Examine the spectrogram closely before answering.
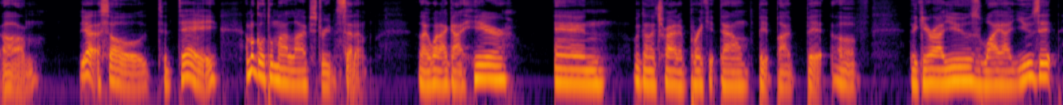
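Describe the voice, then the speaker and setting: A man hosting a casual live stream about his streaming gear, sounding a little nasal from a cold, chatty and relaxed, pausing now and then to handle equipment. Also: fairly low pitch. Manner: laid-back, chatty, pauses to fiddle with gear. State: has a cold, a bit nasal. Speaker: tech streamer. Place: home streaming setup, indoors. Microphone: studio mic on desk.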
